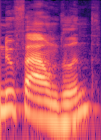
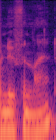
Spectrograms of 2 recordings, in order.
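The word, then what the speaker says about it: Newfoundland: I was living in New Foundland or New Finland whichever way you wish to um which way you ever wish to pronounce it and uh I worked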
